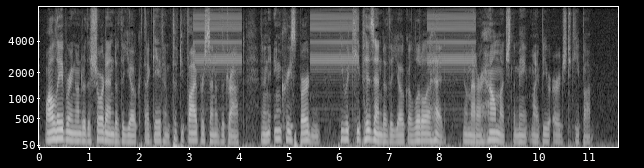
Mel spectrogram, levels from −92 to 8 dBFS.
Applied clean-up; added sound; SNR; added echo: none; Doorbell; 7 dB; none.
